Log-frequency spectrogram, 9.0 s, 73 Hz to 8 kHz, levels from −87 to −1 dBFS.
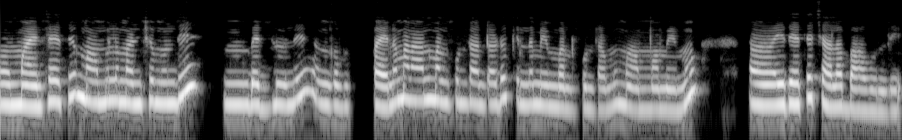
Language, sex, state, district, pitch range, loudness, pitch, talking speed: Telugu, female, Andhra Pradesh, Anantapur, 225-270 Hz, -16 LUFS, 245 Hz, 140 wpm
